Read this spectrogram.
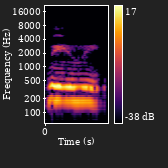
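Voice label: "were", Nigerian Pidgin, female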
